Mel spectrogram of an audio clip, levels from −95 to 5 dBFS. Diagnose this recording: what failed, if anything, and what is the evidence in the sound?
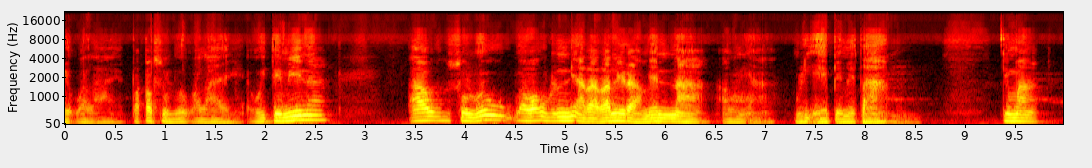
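Opus compression throughout, at the codec stage: the speech sounds grainy up to about 20 kHz, likely CELT mode starved near 16 kbps, filling bands with noise.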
